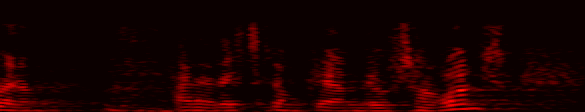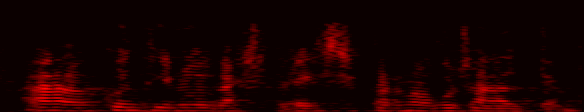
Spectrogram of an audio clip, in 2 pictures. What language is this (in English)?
Catalan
